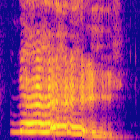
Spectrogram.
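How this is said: The neigh is loud and bold.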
